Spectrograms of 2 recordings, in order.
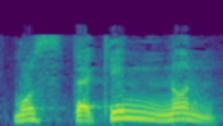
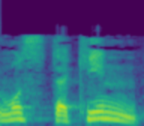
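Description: First: A doubled n is followed by a vowel ending. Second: The word stops on a single n. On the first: The word continues into what follows. "في الوصل نونان" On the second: The reader pauses on the word. "عندما نقف عليها نقول مستكن"

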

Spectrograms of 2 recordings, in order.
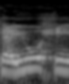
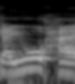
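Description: First: The word ends with a long 'i' sound. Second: The word ends with a long 'a' sound. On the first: "وباقي القراء بعكس الفتح الكسر" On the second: "ابن كثير يقرأ بفتح الحاء"

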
